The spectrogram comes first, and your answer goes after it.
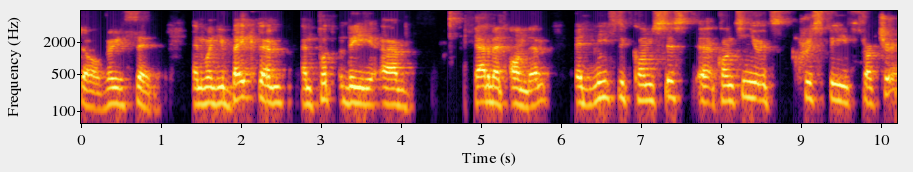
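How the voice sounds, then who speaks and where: A man's fairly high voice in a Turkish accent, very slow in pace, with fairly even intonation. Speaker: semiotician and design strategist. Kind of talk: conference presentation. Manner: hesitant, with many fillers.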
